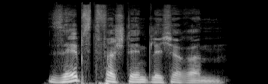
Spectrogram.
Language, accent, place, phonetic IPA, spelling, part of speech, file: German, Germany, Berlin, [ˈzɛlpstfɛɐ̯ˌʃtɛntlɪçəʁəm], selbstverständlicherem, adjective, De-selbstverständlicherem.ogg
- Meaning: strong dative masculine/neuter singular comparative degree of selbstverständlich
